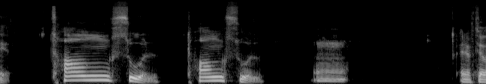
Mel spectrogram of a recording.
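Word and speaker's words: 똥술: Ttongsul.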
